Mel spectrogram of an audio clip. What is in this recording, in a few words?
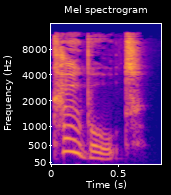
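"cobalt", British English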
